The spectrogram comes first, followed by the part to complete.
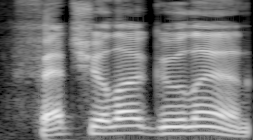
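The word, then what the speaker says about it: Fethullah Gülen: Fethullah Gulen.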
